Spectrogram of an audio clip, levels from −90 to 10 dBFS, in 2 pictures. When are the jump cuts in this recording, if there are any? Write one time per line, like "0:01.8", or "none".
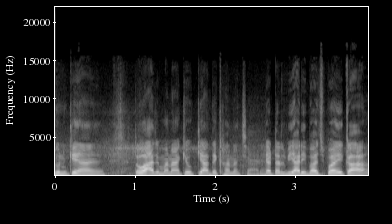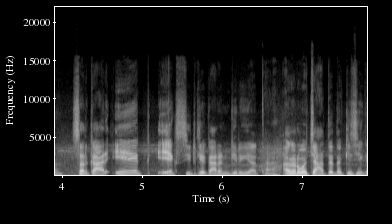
0:02.6
0:06.6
